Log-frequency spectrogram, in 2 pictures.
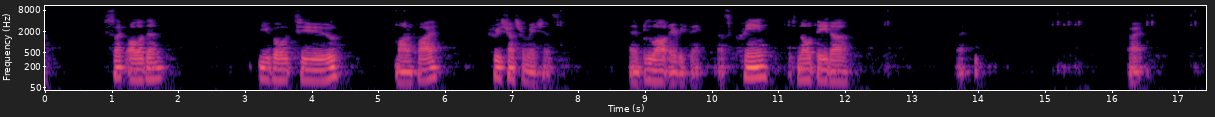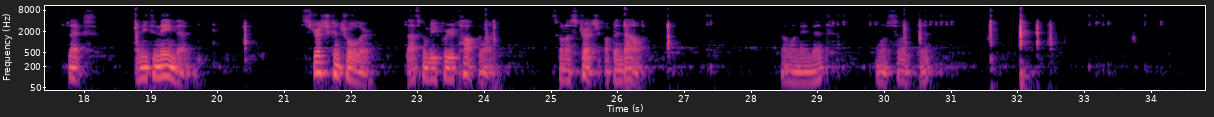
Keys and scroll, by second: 23.8 w, 31.8 ctrl+c.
